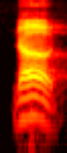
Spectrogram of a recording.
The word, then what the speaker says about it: Dowd: It's both all from the Wa. Torah, Shalom, Yahowah, Dowd. They all share that Wa open mouth vowel O sound in common.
